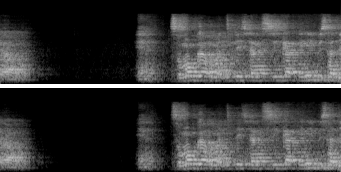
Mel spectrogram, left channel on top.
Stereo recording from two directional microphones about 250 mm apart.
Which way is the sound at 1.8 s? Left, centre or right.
Centre.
